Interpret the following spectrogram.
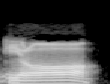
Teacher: ميم কির, রটা পুর হবে, র এর كيرا উপরে যাবার, র পুর, মুখটা গোল করে পড়তে হবে, কির। كيرا হুম।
